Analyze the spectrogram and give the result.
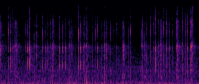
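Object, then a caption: Polymer and metal pump shotgun. Fingertips and long nails tap and scratch along the stock and fore-end of a black polymer and metal pump shotgun held up by the barrel. The result is a quiet, steady stream of quick, bright clicks and dry crinkly scratches with very little low end and almost no ring after each touch.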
